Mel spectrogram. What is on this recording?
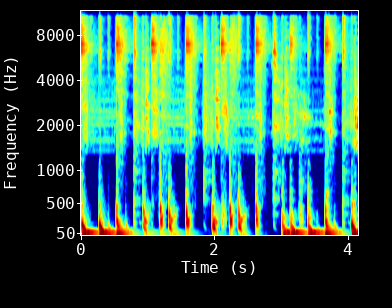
115-TR909-AMRadio(4Beat)
Still a pack of loops (because I enjoy doing them) for the lazy ones there are also ready fillings (4Beat).
Created in Hydrogen and Microsampler with samples from my personal library. Have a good time.
115bpm, beat, drums, fills, hydrogen, kick, korg, library, loop, pattern, sample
